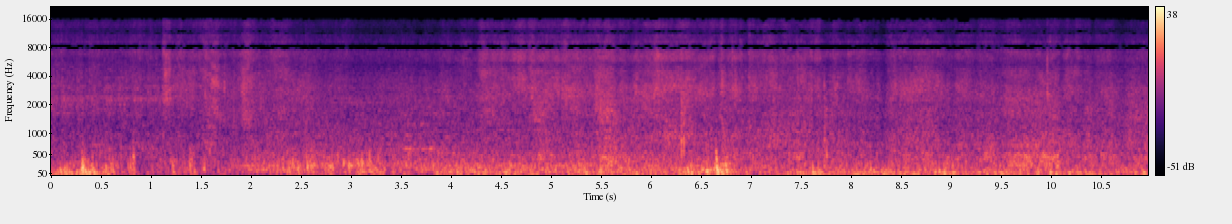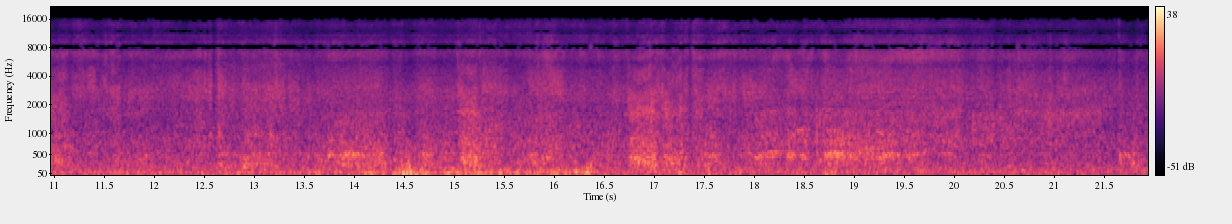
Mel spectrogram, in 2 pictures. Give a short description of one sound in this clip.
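Water from a fire hose sprays and hisses onto a burning car.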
